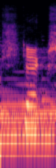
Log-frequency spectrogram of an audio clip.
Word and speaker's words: Styx: And now we'd like to do a little number here by a great group of musicians from the 80s named Styx. It's not spelled like drumsticks, that's S-T-Y-X, like the river Styx.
